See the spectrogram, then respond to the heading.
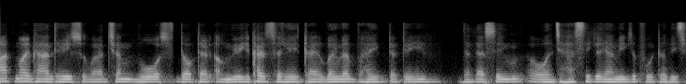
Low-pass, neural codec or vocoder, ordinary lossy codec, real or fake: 7.2 kHz; codec, 16 kHz, 0.5 kbps, FreqCodec, larger model; none; fake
